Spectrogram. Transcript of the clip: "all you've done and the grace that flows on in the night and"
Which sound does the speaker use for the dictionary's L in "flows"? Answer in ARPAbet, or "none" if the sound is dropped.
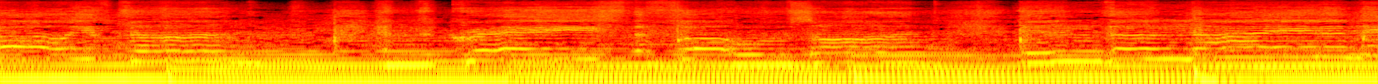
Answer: none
